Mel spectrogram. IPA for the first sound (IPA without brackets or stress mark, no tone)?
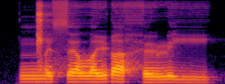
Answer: ŋ͡ǁ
